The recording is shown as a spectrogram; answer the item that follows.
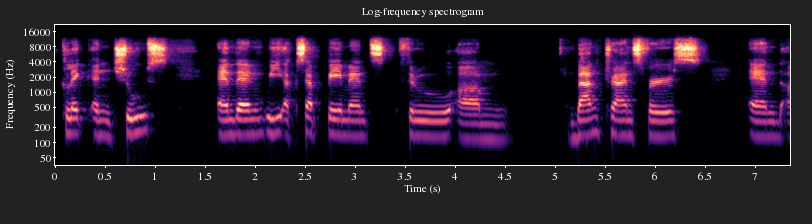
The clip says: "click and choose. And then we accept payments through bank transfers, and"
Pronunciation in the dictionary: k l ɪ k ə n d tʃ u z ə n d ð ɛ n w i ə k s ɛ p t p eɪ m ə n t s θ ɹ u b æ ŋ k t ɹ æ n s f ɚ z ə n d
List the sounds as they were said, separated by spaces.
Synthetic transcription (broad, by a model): k l ɪ k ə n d tʃ u s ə n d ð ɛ n w i ə k s ɛ p t p eɪ m ə n t s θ ɹ u b æ ŋ k t ɹ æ n s f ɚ s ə n d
